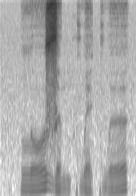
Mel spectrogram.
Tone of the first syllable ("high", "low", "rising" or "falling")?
rising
